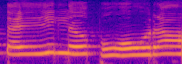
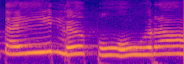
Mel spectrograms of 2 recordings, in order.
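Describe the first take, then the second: The two takes are said the same way.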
